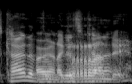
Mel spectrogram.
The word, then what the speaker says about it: Grande: Well, it's kind of Ariana Grande. It's kind of how you pronounce it, ain't? No, because there's can you roll your R's? You have to.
